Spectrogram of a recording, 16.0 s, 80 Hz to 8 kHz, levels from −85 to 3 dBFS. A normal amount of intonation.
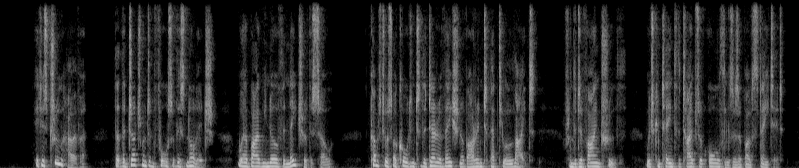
Yes: average, 3.1 semitones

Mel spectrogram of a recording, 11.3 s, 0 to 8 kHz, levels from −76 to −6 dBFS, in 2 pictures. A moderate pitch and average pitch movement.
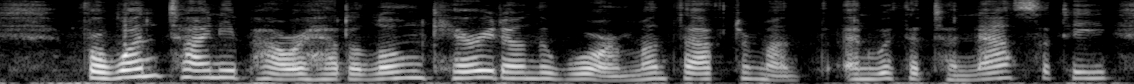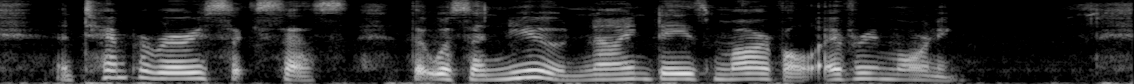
No: high, 200 Hz; average, 3.3 semitones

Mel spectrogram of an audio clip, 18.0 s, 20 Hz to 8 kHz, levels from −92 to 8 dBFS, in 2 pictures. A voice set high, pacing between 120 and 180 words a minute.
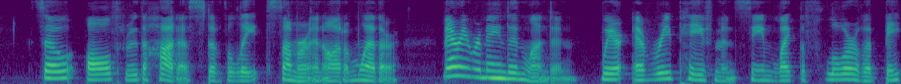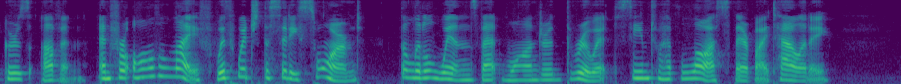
Yes: high, 195 Hz; average, 165 wpm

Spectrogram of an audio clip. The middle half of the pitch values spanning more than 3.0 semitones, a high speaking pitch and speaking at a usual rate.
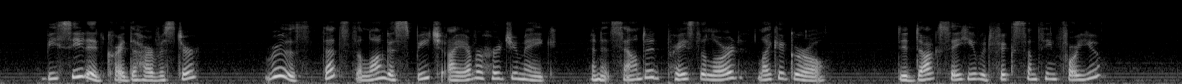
Yes: average, 5.1 semitones; high, 235 Hz; average, 165 wpm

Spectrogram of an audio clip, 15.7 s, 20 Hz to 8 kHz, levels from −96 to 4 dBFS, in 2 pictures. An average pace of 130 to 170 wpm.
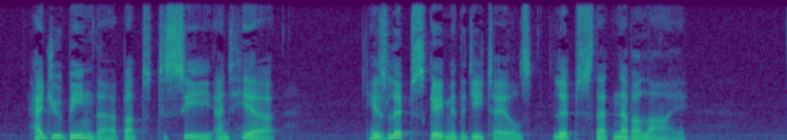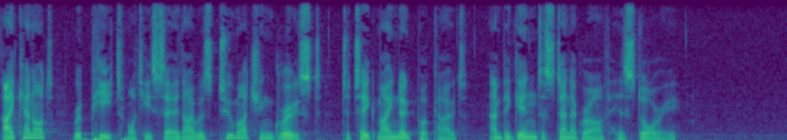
Yes: average, 160 wpm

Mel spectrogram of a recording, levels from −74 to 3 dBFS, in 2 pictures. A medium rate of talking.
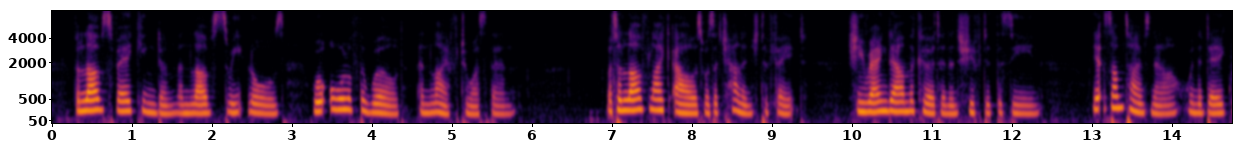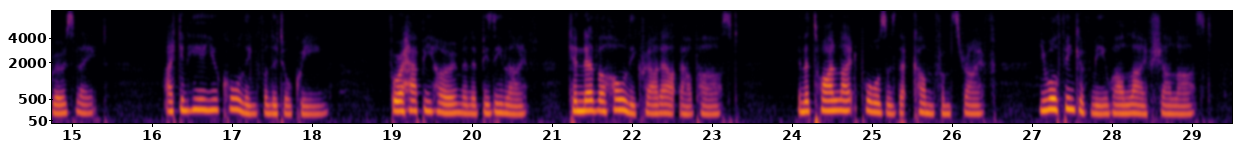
Yes: average, 175 wpm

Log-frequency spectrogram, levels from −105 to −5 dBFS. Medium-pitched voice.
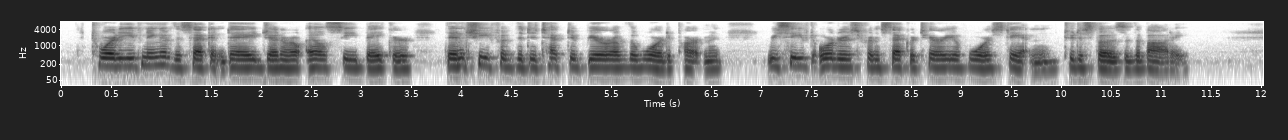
Yes: medium, 150 Hz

